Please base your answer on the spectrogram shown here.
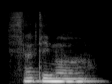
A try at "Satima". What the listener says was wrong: Satima with an A.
